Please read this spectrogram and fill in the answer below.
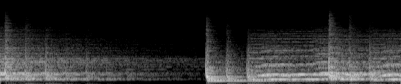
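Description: Background music: a sustained passage fades out over the first two seconds, then a new piece starts abruptly with a struck note and carries on steadily.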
